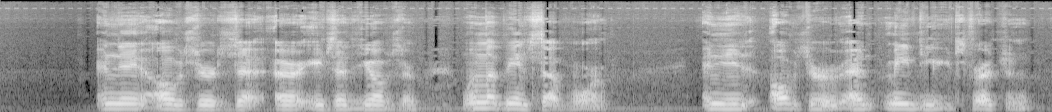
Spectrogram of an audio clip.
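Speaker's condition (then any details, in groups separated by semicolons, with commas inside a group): Cerebral palsy; voice sound affected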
